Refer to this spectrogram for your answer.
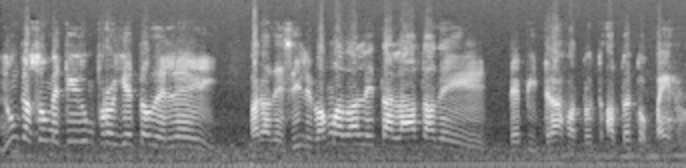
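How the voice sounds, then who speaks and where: A man with a high pitch speaks at a moderate pace with ordinary pitch variation. Noticeable background noise runs under his voice. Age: 70s. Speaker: revolution veteran and historian. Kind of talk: interview testimony.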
